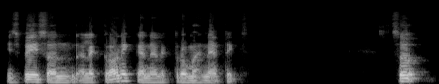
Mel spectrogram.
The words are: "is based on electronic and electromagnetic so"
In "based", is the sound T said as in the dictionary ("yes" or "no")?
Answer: no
